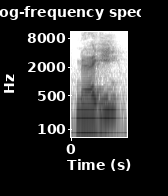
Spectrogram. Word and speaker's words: Nagy: Nagy? – Can you spell it? – N-A-G-Y.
